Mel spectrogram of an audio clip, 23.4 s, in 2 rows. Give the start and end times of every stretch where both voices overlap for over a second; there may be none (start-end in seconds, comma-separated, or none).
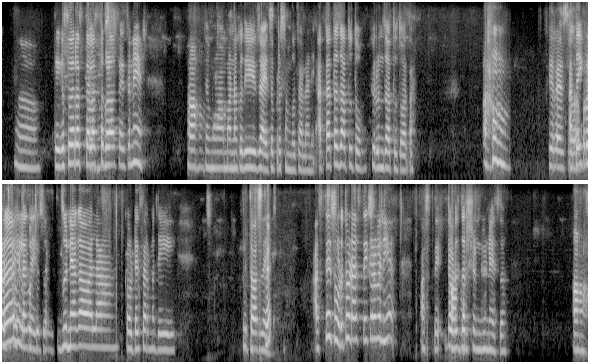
11.4-12.6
